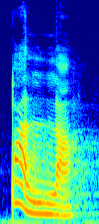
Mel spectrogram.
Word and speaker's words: palla: Pala with one L, palla with two L's. If you think about where your tongue hits inside of your mouth, it's a different position. Pala, palla. It stays longer with the double L, and that's where you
